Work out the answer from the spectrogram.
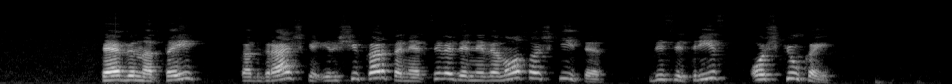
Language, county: Lithuanian, Šiauliai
